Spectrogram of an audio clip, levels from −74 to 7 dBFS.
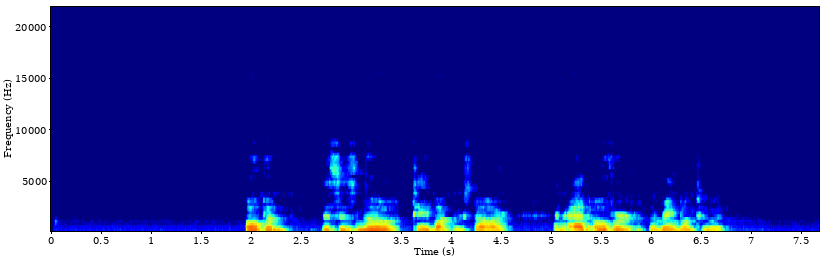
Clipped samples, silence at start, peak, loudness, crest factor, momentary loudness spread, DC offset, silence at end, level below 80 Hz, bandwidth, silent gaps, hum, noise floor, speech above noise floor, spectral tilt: under 0.1%; 1.95 s; -2 dBFS; -20 LUFS; 18 dB; 12 LU; under 0.1%; 0.95 s; -64 dBFS; 7.8 kHz; none; none; -65 dBFS; 46 dB; -8.5 dB/octave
